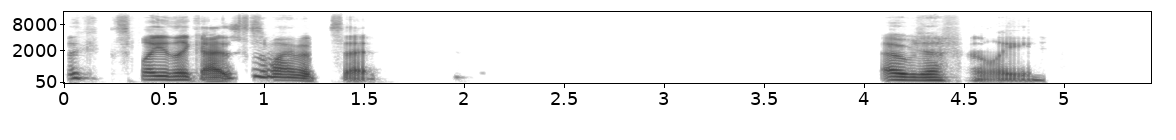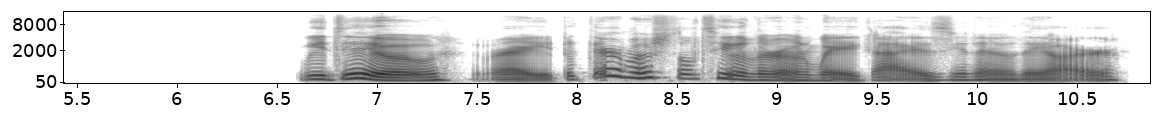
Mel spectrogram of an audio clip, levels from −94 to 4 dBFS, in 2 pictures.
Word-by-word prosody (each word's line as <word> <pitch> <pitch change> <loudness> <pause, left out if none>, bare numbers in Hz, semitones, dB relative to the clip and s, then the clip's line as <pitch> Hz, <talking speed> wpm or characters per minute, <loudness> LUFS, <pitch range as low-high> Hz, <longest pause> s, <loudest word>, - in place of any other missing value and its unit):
like, 250 +2 -7
explain, 185 -6 -1
like, 175 -1 +1
"Ah, - - +4
this 255 - -4
is 325 - -3
why - - +1
I'm - - +1
upset." - - -4 2.5
Oh, 165 -1 +3
definitely. 150 +5 -3 1.7
We 200 +1 0
do, 165 - +5
right, 85 -3 -2
but 180 - -9
they're 375 - +1
emotional, 275 -6 0
too, 230 -1 0
in 180 - +1
their 160 - +2
own 145 -1 -1
way, 75 - 0
guys. 70 +1 -4
You 80 - -3
know? 90 +1 -2
They 90 0 -3
are, 85 - -3
160 Hz, 150 wpm, -25 LUFS, -, 2.5 s, do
